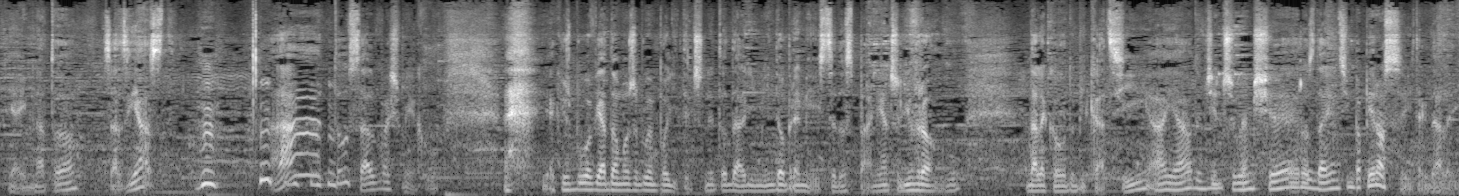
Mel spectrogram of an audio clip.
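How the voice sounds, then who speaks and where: Radio drama: male dissident raconteur, amused, halting and conversational, mid-pitched, with faint music underneath. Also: animated, vocal fry. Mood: amused storytelling. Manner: hesitant, chatty, amused storytelling. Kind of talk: radio drama acting, recounting memories in an interview.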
